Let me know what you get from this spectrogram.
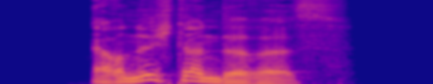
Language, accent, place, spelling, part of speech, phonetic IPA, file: German, Germany, Berlin, ernüchternderes, adjective, [ɛɐ̯ˈnʏçtɐndəʁəs], De-ernüchternderes.ogg
- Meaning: strong/mixed nominative/accusative neuter singular comparative degree of ernüchternd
